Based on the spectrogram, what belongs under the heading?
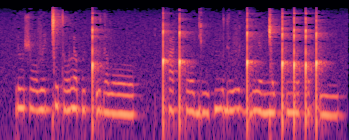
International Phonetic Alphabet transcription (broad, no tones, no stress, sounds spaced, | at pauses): ɾ ʉː ʃ oː v e ǀ i t o l ɐ p ɨ ǃʼ ʉ d ɐ v oː | ǃʰ a ǃʰ oː ɟ i | ɲ u d ʉ v i ɡ͡ǃ ɨ l e ŋ͡ǀ u ǃʼ ɨ ŋ͡ǃ ɵː ǃ ɵ ǃʼ iː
